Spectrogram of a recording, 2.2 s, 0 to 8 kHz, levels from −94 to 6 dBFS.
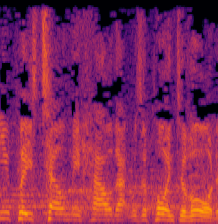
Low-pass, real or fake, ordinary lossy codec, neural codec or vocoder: none; real; none; none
